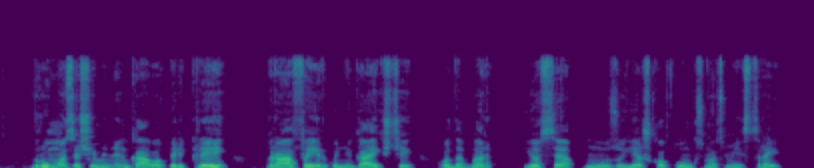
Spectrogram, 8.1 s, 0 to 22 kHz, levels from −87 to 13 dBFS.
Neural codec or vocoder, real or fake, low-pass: none; real; 14.4 kHz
